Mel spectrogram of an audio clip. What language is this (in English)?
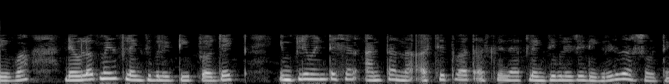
Marathi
